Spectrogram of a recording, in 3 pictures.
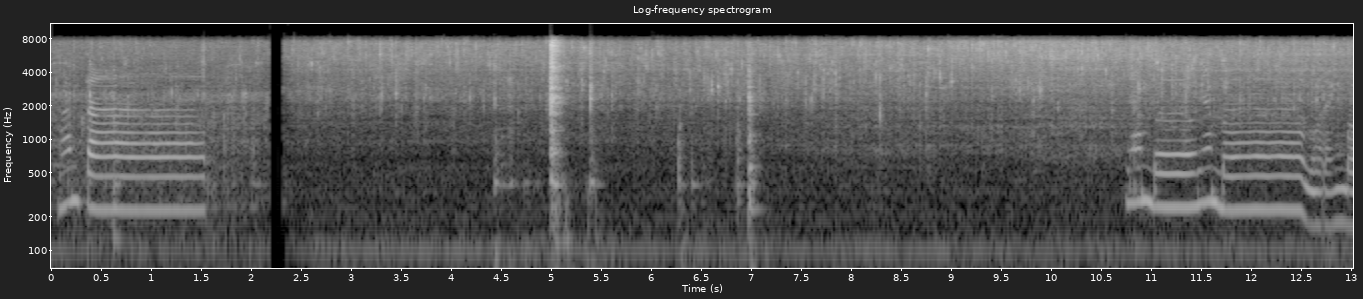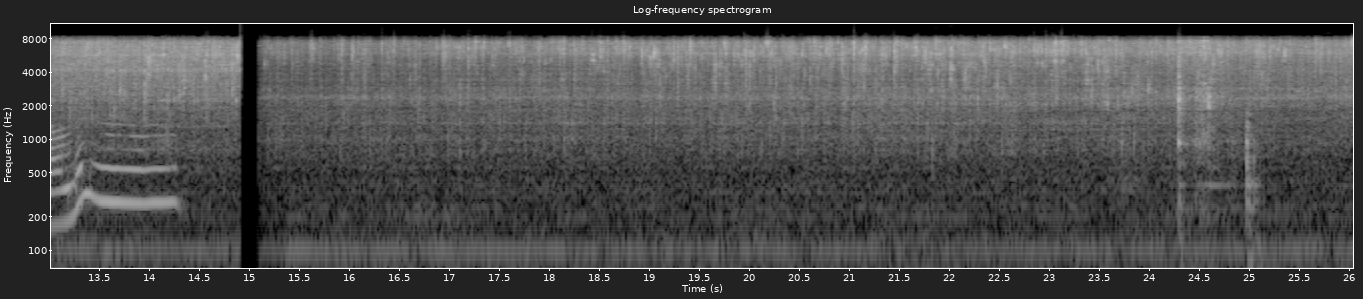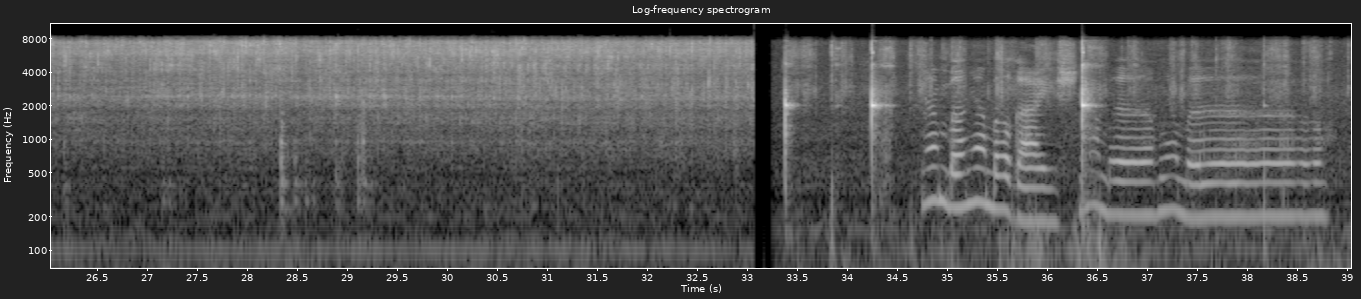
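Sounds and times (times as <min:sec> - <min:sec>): vegetables sizzling in oil: 0:00.0 - 0:33.6
metal ladle knocking against pan: 0:36.3 - 0:36.6.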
